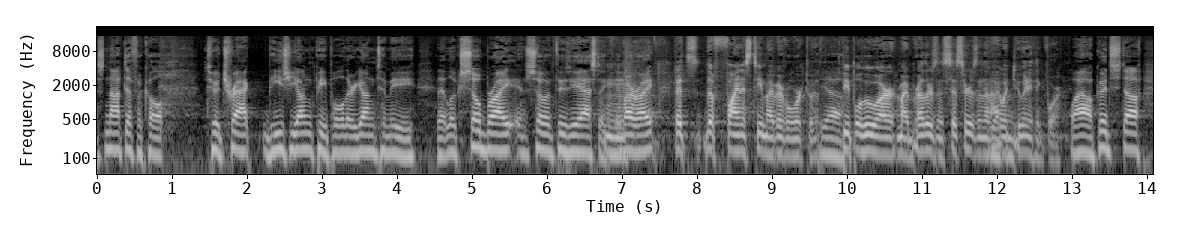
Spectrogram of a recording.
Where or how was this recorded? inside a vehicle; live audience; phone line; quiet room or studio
live audience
